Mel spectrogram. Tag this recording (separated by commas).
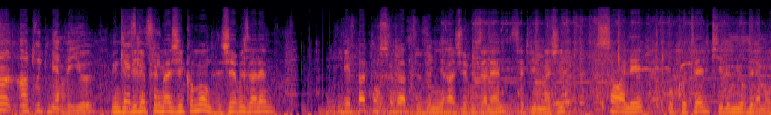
Music, Speech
